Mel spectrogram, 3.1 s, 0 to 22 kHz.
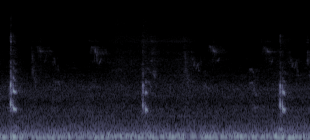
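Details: Eurasian coot pair building a nest among water plants at Wangsong Lake, South Korea: three short, sharp, dropping calls about 1.3 seconds apart, over a steady low rumble with faint high chirps.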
